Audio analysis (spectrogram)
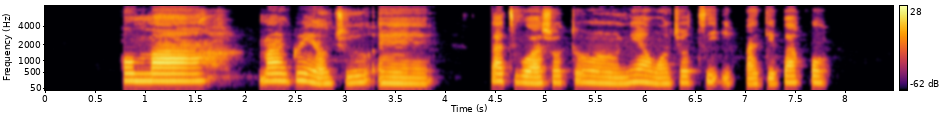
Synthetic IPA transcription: o˧mãː˦ | mãː˦ɡɾĩ˦˨ɔ̃˨d͡ʒu˨˦ɛ˦˨ | la˦ti˧wɔ˧a˧ʃɔ˧to˦ɾũ˦˨˧ɾ̃ũ˨nĩ˨˦a˦˨w̃ɔ̃˧ɔ˧d͡ʒɔ˦ti˦ʔḭ˦˨k͡pa˨de˨˦ba˦k͡pɔ˦˨

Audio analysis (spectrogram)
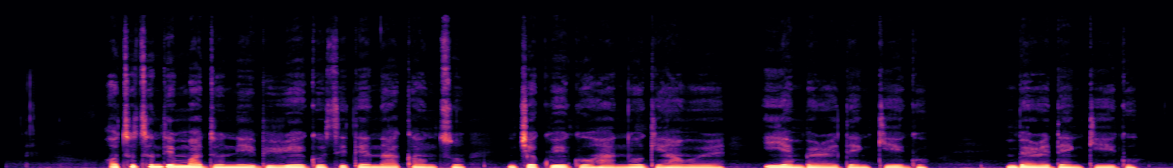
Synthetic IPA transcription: ɔ˨tʊ˦tʊ˦n̩˦dɪ˦m̩˦ma˦dʊ˨ne˨˦bi˨ɾi˦e˦ɡo˦si˦te˦na˦ka˦ʊ˨n̩˨tʊ˦ | n̩˦t͡ʃe˦kʷe˦ɡo˦ɦa˦no˦ɡe˨ɦa˦ŋʷe˨ɾe˨ | i˦ɦe˦m̩˦be˨ɾe˨de˦ŋ̩˨ke˦ɡo˦ | m̩˨be˨ɾe˨de˦ŋ̩˨ke˨˦ɡo˦

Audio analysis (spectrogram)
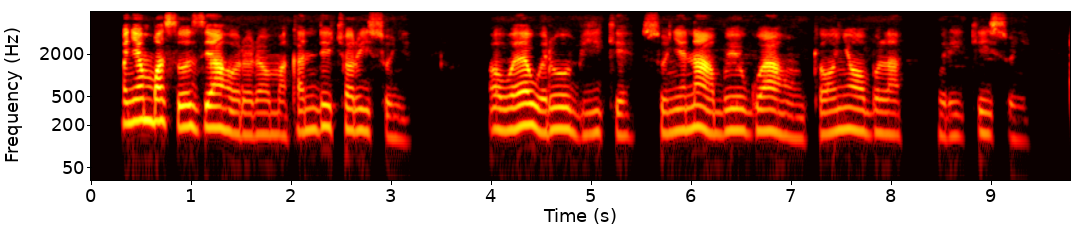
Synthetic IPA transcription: o˦ɲe˦ŋ͡m̩˦ɡ͡ba˦so˦zi˦a˦ɦʊ˨ɾe˨ɾɔ˨ma˨ka˨n̩˦dɪ˦t͡ʃɔ˦ɾi˦so˨ɲe˨ | ɔ˨we˨e˦we˨ɾo˦bi˨i˦ke˦so˨ɲe˦na˨a˨ɡ͡bʊ˦e˦ɡʷu˦a˦ɦʊ˨ŋ̩˨ke˦o˦ɲe˦ɔ˦bʊ˦la˦ | we˨ɾi˨i˦ke˦i˦so˨ɲe˨

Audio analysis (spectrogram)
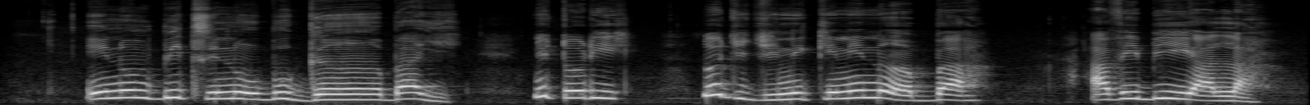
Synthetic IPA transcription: i˧nũ˦m̩˦bi˦ti˧nũ˦˧bu˦ɡã˧ba˦ji˨ | nĩ˦to˧ɾi˦ | lo˦d͡ʒi˨d͡ʒi˨nĩ˧kĩ˧nĩ˦nãː˦˨ba˧ | a˧fi˦bi˦a˨la˨

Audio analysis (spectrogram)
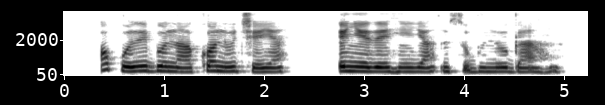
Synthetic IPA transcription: ɔ˦pʊ˨ɾɪ˦bʊ˦na˨a˨kɔ˦nu˦t͡ʃe˨ja˦ | e˦ɲe˨ɾe˦ɦɪ˦ja˦n̩˦so˨bu˨no˦ɡa˦a˦ɦʊ˦

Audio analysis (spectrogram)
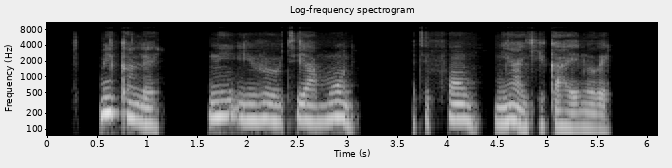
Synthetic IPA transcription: mĩ˦˨kã˧lɛ˨ | nĩ˦i˧ɾu˦o˧tʰi˦a˧mɔ̃˦˨n˨ | a˨ti˧fɔ̃˦wũ˨nĩ˨˦a˦˨d͡ʒi˨˦ka˧˨ɛ˨nũ˨ɾɛ˨

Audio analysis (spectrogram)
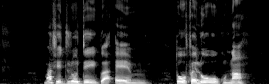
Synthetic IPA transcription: mã˦ʃe˧du˦ɾo˦de˧i˨ɡ͡ba˨ɛ˨m̩˨ | to˦˧fɛ˦lo˧o˨ɡũ˨nãː˦˨

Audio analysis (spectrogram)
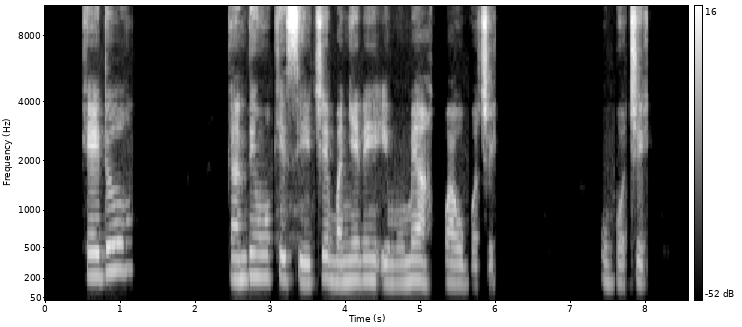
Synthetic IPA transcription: kʰe˨dʊ˦ | ka˨n̩˦dɪ˦ŋʷo˦ke˦si˨t͡ʃe˦ɡ͡ba˨ɲe˦ɾe˦e˨mu˨me˦a˨hʊ˨kʷa˦ʊ˨bɔ˨t͡ʃɪ˦ | ʊ˨bɔ˨t͡ʃɪ˦

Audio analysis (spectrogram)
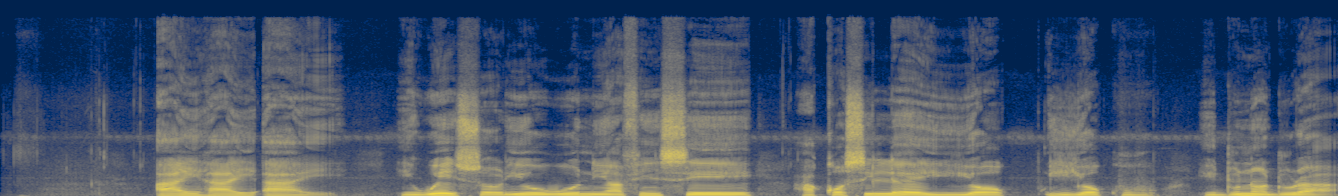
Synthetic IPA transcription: a˦i˦a˧˦a˨ | i˨we˨˦i˦˨sɔ˨ɾi˨˦o˧wo˦nĩ˧a˧fi˦n̩˦ʃe˧ | a˨kɔ˧si˦lɛ˦˨ | i˨jɔ˧ku˨ | i˨du˨˦nã˦˨du˦ɾa˦˨

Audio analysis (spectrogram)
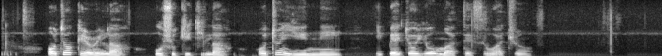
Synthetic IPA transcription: ɔ˧d͡ʒɔ˦kɛ˧ɾ̃ĩ˨la˨˦ | o˦ʃu˧ki˧˨d͡ʒḭ˨la˨˦ | ɔ˦dũ˦˨je˨˦nĩ˧ | i˨ɡ͡bɛ˨˦d͡ʒɔ˦joː˦˨mãː˨˦˧tɛ˨sḭ̃˨˧˦wa̰˧˦d͡ʒũ˦

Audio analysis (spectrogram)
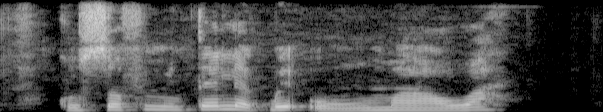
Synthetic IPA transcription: ko˨sɔ˧fũ˦mĩ˧tɛ˦lɛ˦˨k͡pe˨˦ʔo˦˨hũ˨˧˦mãː˧wa˦

